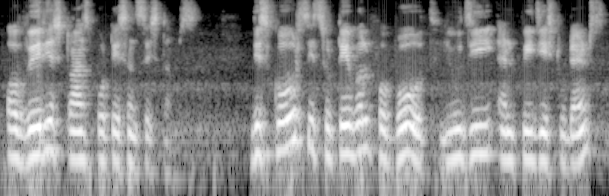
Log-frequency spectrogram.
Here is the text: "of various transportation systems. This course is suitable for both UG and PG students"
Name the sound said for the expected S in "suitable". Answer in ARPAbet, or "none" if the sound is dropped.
S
